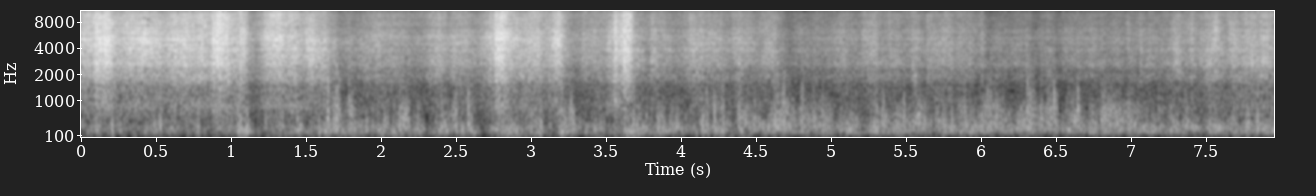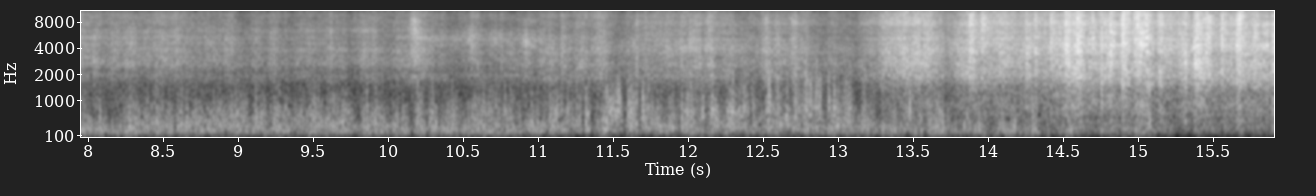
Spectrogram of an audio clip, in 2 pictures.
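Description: Dog sled runners scraping and hissing over packed snow as a team of huskies pulls it, a steady grinding rumble with scattered knocks and rattles from bumps in the track.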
